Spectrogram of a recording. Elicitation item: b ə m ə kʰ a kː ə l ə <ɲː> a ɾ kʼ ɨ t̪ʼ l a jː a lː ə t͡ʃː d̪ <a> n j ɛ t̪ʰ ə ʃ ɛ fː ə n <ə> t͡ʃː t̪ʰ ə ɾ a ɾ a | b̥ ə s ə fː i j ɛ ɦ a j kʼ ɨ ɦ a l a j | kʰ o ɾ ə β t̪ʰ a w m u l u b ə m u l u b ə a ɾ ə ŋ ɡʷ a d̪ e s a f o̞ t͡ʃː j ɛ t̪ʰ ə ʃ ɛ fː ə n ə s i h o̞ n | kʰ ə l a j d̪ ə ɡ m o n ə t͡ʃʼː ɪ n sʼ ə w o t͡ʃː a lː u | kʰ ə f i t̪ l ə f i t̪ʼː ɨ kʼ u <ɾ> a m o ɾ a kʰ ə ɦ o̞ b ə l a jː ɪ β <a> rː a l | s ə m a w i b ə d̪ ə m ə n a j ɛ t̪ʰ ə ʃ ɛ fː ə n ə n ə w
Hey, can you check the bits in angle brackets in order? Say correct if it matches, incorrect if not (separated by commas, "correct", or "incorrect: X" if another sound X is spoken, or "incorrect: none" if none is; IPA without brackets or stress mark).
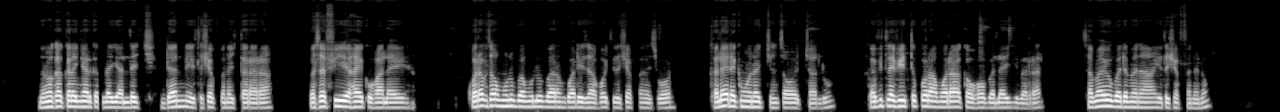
correct, incorrect: ə, correct, correct, incorrect: ə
